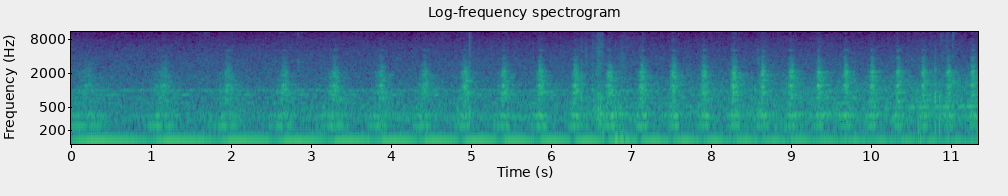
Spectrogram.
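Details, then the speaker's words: Canarm 48-inch industrial ceiling fan, motor that arrived frozen and was freed with oil, test spin: steady low hum with a rough scrape once per turn, speeding up as it spins up; worn, dry motor bearing grinding. "um this one here actually will but as you can hear there's a bit of a bit of a grinding sound"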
